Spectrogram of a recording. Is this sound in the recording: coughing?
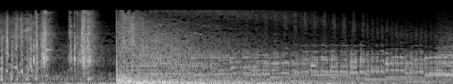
no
